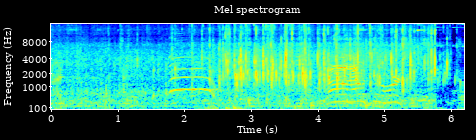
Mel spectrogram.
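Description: Hooves and trace chains of a team of draft horses hitched to a log: a run of sharp clicks and knocks through the middle, over a murmuring crowd of onlookers, with a drawn-out call about two seconds in and another shorter one near four seconds.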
